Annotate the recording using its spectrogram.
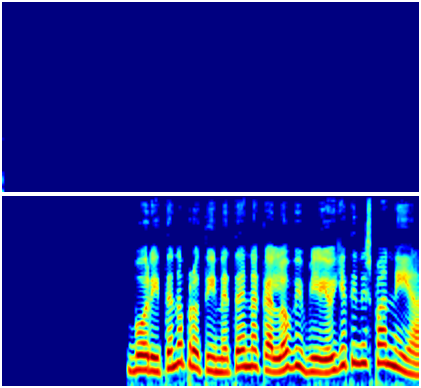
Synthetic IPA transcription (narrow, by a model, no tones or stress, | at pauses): bo̞ɾit̪e̞nɐpɾo̞t̪ine̞t̪e̞enɐkɐlo̞vivlio̞ʝɐt̪inispɐniɐ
